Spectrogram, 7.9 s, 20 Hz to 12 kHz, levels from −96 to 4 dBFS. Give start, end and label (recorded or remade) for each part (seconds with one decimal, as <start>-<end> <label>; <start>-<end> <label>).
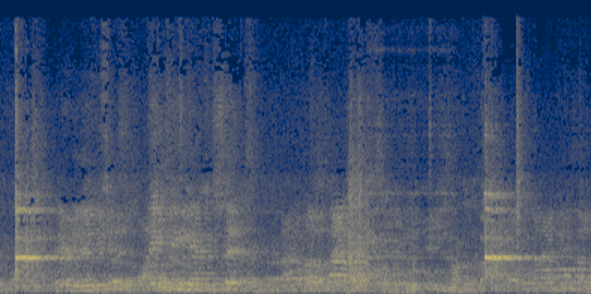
0.0-4.9 recorded; 4.9-6.1 remade; 6.1-7.9 recorded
